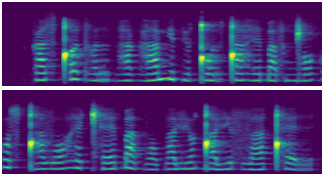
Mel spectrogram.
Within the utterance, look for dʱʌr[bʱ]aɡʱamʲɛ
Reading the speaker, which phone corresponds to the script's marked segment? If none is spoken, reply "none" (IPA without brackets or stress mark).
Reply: bʱ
